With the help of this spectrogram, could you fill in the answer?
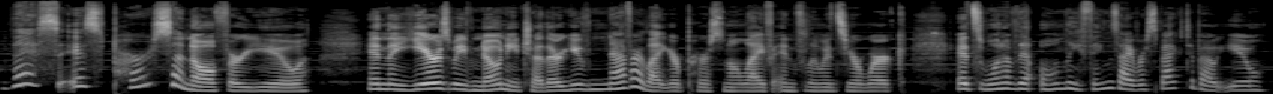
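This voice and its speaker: Villainess, non-human arena boss: imperious, cold, animated pitch, threatening, audio drama with music underneath. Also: female voice. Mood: mocking. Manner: haughty, menacing, measured threats.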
